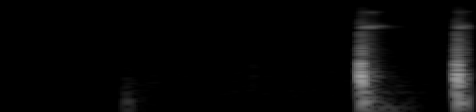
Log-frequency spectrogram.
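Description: Dead silence on a video-call audio line, broken near the end by one short, sudden burst of sound.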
